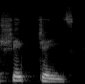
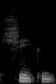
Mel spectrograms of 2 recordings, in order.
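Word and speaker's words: Scheepjes: It's called sheep G's, but it's called it's actually pronounced sheepies.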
